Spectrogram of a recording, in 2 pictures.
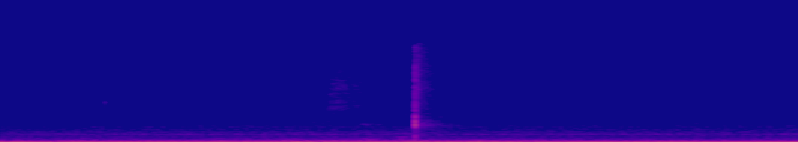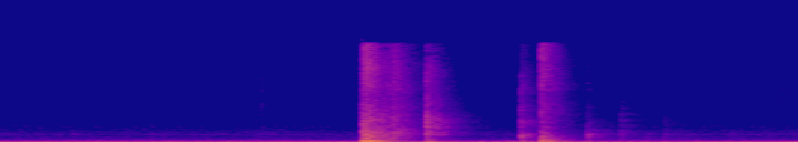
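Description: A thrown American football landing and bouncing: two loud thumps about a second apart near the end, with smaller knocks between them. A steady low hum runs underneath.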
